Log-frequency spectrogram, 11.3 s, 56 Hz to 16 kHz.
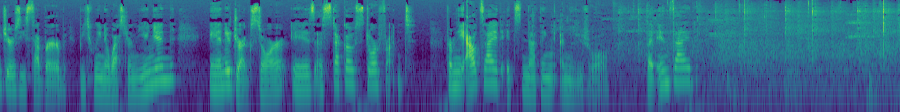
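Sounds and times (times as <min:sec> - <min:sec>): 
speech: 0:00.0 - 0:09.2
low hum: 0:00.0 - 0:11.2
ping pong balls struck at a table tennis center: 0:06.8 - 0:11.2.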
